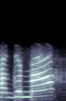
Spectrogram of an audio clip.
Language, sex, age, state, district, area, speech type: Bodo, female, 60+, Assam, Baksa, rural, conversation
